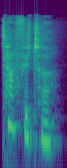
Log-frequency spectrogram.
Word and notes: taffeta: British English

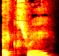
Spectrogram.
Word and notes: x-ray: British English

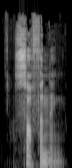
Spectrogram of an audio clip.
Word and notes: softening: British English

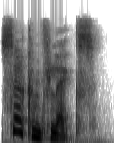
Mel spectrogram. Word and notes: circumflex: British English

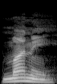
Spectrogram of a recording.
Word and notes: money: American English

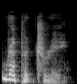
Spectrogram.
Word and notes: repertory: British English

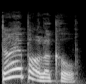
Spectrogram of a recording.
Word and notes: diabolical: British English

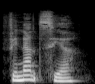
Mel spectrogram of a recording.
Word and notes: financier: British English

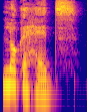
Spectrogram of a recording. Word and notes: loggerheads: British English

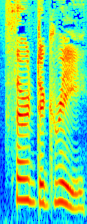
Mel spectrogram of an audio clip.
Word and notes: third degree: British English

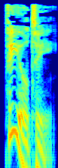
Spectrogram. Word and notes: fealty: British English

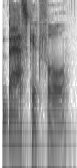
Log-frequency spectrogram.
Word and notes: basketful: American English

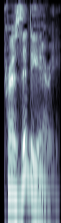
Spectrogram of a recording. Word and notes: presidiary: British English

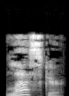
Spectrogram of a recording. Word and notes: lascar: British English

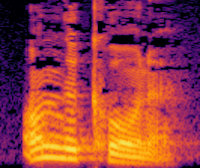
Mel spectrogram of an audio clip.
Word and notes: on the corner: American English

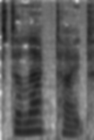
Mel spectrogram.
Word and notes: stalactite: American English

